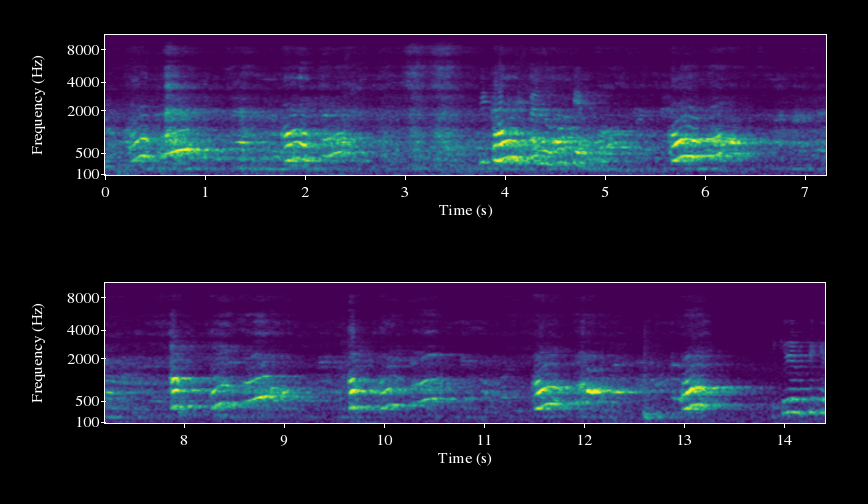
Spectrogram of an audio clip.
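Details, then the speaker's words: Biphasic stridor in a pediatric patient, indicating airway narrowing immediately below the vocal cords. "este es un esdor bifásico estamos hablando inmediatamente debajo de la cuerda vocal"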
